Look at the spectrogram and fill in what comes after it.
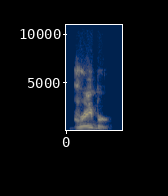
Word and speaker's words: Graber: Graber.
